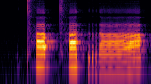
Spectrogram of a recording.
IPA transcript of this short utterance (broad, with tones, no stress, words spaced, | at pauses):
tʰa˥˩ʔtʰa˥˩t̚ raː˦˥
